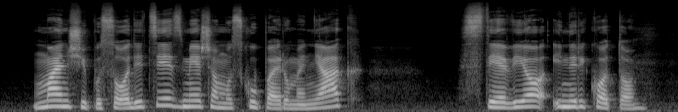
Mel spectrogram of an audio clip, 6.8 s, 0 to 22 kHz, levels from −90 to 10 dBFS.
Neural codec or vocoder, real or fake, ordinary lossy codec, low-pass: none; real; none; 19.8 kHz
